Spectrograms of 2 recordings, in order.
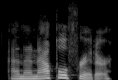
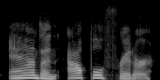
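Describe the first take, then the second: First: The D in 'and' is dropped, reduced. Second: The D in 'and' is clearly pronounced. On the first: "It sounds like you're saying and an" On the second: "if you'd like to pronounce the D in careful speech"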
